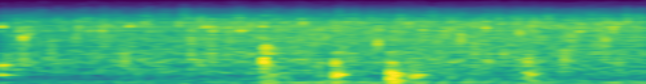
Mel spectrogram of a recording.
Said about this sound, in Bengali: বন্ধুরা উস্তেটা আমি হালকা লাল করে ভেজে নিয়েছি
